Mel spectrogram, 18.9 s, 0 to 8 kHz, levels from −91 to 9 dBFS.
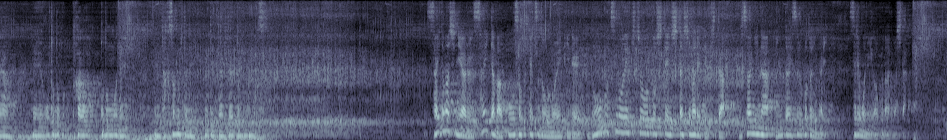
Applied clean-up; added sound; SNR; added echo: none; Growling; 11 dB; reverberation time 2.0 s.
